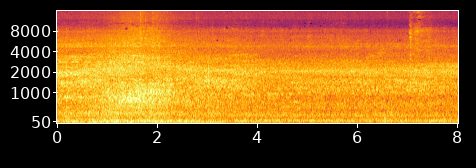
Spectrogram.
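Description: Steady distant engine rumble outdoors, swelling for a second or so near the start and then settling.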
